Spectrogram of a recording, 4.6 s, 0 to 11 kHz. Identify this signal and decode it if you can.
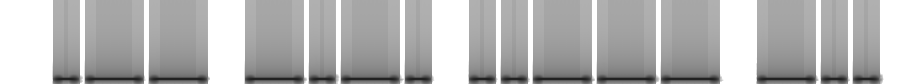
Morse code, heard as a keyed tone, about 15 wpm, 700 Hz. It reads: WC2D
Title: USA Call Signs - 4 Characters - Repeated 3x - 15wpm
